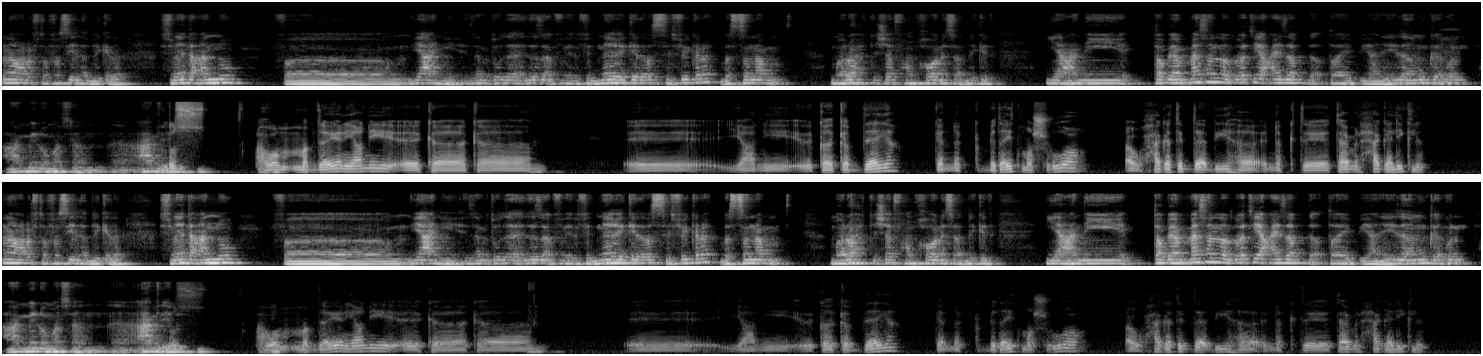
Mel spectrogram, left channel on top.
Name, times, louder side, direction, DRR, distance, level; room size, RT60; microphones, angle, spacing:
voice 1, 0.0-2.5 2.8-7.9 8.3-10.1 10.4-16.6 20.1-20.2, right 3 dB, 60° right, 0.7 m, -19 dB
voice 2, 16.4-16.8 17.3-20.2 21.0-23.8 24.1-25.6 26.0-29.0, left 6 dB, 85° left, 0.4 m, -25 dB
4.1 x 3.0 x 2.7 m
head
